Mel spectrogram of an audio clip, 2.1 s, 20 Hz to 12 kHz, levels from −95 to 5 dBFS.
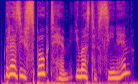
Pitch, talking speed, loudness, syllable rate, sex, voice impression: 240 Hz, 320 wpm, -19 LUFS, 6.5 syllables/s, female, feminine, adult-like, slightly thin, slightly tensed, powerful, bright, soft, raspy, intellectual, friendly, elegant, lively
